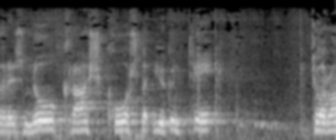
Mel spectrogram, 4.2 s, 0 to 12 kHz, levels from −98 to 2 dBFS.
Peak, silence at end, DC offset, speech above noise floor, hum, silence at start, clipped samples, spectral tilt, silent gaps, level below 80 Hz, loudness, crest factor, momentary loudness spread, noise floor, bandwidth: -2 dBFS; 0 s; under 0.1%; 27 dB; none; 0 s; under 0.1%; -7 dB/octave; none; -48 dBFS; -17 LUFS; 14 dB; 8 LU; -43 dBFS; 9.6 kHz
